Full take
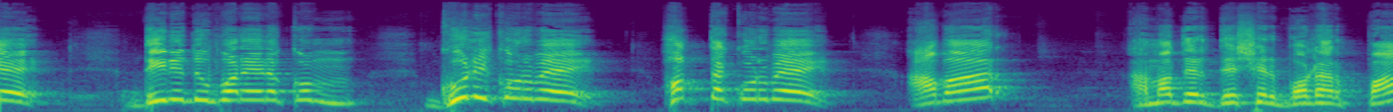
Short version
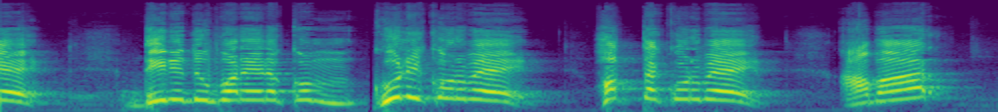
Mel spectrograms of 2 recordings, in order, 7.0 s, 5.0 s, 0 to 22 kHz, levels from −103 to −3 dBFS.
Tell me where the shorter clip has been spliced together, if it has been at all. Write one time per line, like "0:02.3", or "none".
0:01.7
